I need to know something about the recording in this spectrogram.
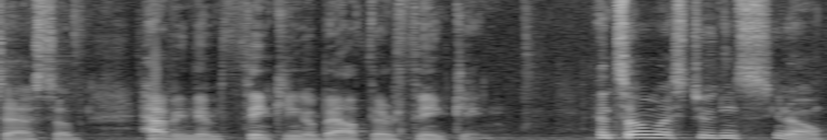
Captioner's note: none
